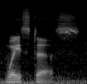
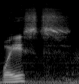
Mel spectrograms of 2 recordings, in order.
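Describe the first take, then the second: First: The word is said as two syllables, wast-us. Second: The word is said as one syllable, wastes. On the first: "I think that might actually be the right way to pronounce that" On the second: "instead of wastes"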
